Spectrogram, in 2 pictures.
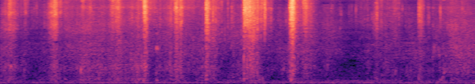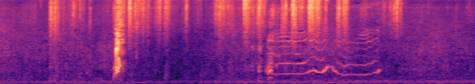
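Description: A dog whining in a wavering pitch for about two seconds near the end. Before it come scattered rustles and clicks, and one sharp, loud sound about nine seconds in.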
